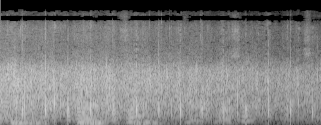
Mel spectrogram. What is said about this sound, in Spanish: Yo pongo un aplauso.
